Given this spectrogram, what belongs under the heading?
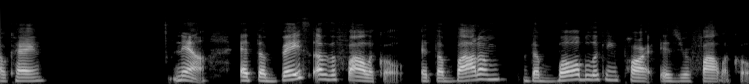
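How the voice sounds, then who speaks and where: Speaking at a fairly slow pace with a slight Texas accent, a woman shows ordinary pitch variation over a quiet background, in a dry, close sound with no echo. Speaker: hair loss coach. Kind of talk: webinar presentation. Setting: webinar. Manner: casual, conversational.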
